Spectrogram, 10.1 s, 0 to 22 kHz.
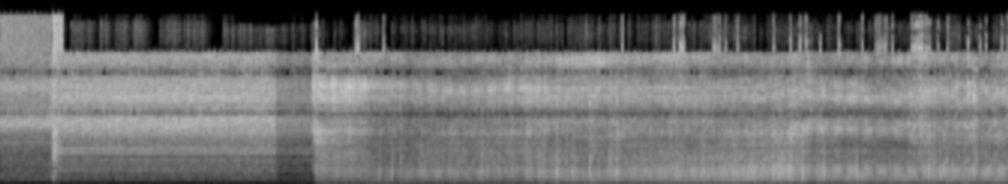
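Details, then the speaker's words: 1993 TIG/stick welder after HV impulse transformer replacement, retest: sharp start crack then steady, even hiss and buzz; arc holds stable and melts well, transformer reading about 62–63. "We're going to try to start an arc and hold it and just see how far we can go with that."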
